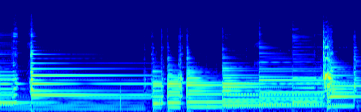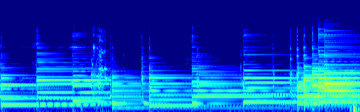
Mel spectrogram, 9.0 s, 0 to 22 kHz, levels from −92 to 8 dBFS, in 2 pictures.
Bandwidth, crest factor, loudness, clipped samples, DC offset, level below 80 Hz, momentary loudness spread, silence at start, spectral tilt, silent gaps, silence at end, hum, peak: 14 kHz; 22 dB; -39 LUFS; under 0.1%; under 0.1%; -66 dBFS; 14 LU; 0 s; -5 dB/octave; none; 0 s; none; -18 dBFS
